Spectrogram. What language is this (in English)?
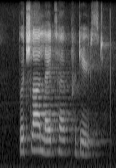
English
